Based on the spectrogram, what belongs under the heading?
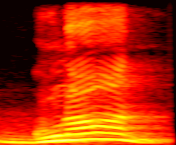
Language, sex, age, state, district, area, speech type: Sanskrit, male, 60+, Tamil Nadu, Mayiladuthurai, urban, spontaneous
